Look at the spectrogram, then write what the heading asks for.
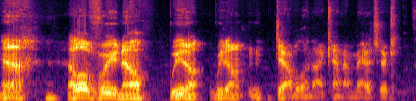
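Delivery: talking through a full, stuffed mouth. Answering players at the table, talking with mouth full. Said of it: "just shoved a candy bar in my mouth".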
